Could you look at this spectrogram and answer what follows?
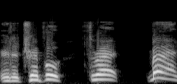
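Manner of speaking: very high ring announcer voice. Asked by the other speaker to do the announcement: ring announcer voice. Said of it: "Do the announcement".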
